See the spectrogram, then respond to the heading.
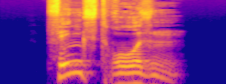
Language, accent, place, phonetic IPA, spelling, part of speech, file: German, Germany, Berlin, [ˈp͡fɪŋstˌʁoːzn̩], Pfingstrosen, noun, De-Pfingstrosen.ogg
- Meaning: plural of Pfingstrose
